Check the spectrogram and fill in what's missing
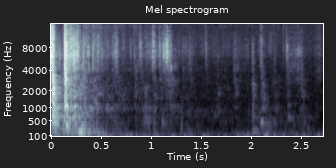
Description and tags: Somewhere in the fields in belgium we found a big container with a layer of ice. We broke the ice and recorded the cracking sounds. This is one of a pack of isolated crack sounds, very percussive in nature.
crack, ice, break, percussive, crunchy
